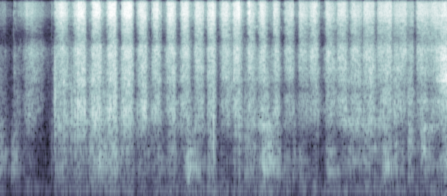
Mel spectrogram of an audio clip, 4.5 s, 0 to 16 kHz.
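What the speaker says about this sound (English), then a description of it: "just 1200 grit sandpaper, wet and dry, cleaning off the old gasket residue" An engine head from a Zenoah 32cc engine is wet sanded with 1200 grit wet-and-dry sandpaper to clear old gasket residue, giving rapid, rhythmic back-and-forth rubbing strokes, close and steady, after a brief pause at the start.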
